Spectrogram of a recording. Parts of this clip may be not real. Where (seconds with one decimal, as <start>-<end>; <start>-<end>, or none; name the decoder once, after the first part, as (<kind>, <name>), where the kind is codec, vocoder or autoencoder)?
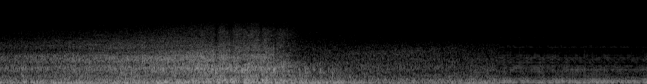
5.0-6.5 (vocoder, HiFi-GAN)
